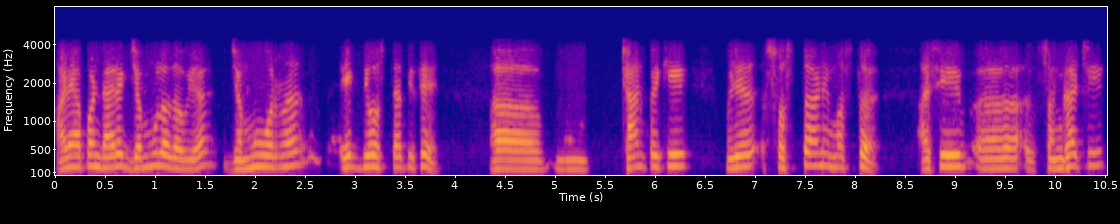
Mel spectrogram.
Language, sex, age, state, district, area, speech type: Marathi, male, 60+, Maharashtra, Thane, urban, conversation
